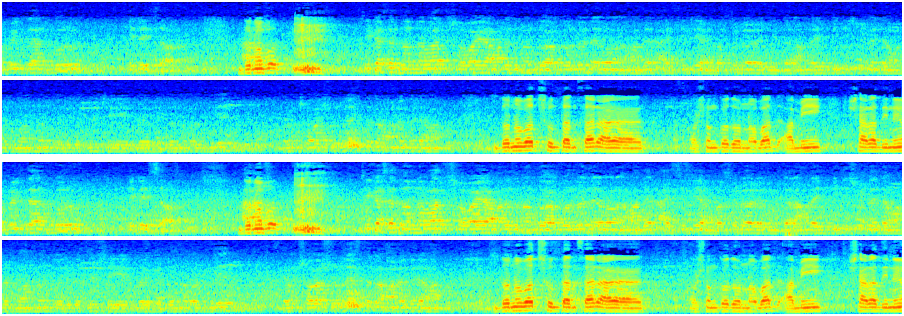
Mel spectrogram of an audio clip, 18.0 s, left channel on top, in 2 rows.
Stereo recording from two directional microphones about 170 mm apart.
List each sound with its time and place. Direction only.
2.4 s a man's voice: 15° right (ahead or behind)
13.9 s a man's voice: 15° right (ahead or behind)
